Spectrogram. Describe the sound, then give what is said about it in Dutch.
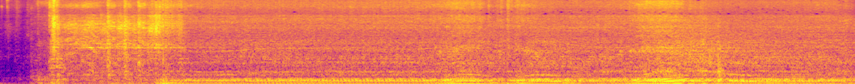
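A Mercedes car engine in a showroom cranks briefly, catches with a loud rumble and settles into a steady idle, then revs up a couple of times before dropping back, with no talking. “Weet jij welke auto er is gestart in de showroom?”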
